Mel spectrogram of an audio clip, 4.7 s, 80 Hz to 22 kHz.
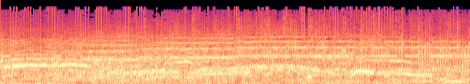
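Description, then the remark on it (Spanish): Old 1992 recording from Atapuerca of a crowd applauding and cheering, a dense steady wash of clapping with overlapping voices, shouts and whoops throughout, fairly loud and sustained for the whole stretch. “Esos aplausos son de 1992.”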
